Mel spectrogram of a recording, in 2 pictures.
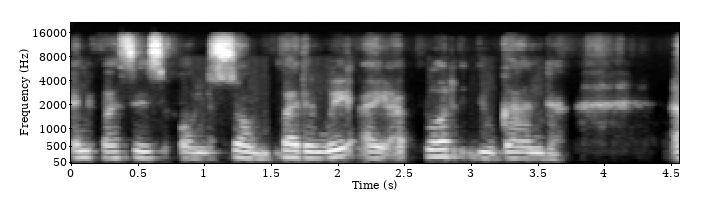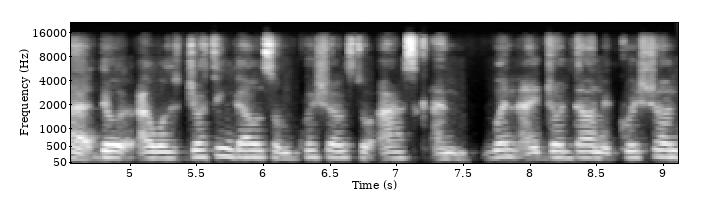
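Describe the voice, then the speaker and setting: A woman speaks at a medium pitch with a dark, mellow tone. Her intonation is fairly even, and her pace is fairly slow. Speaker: public health expert giving commentary. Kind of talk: webinar expert commentary. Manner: halting, many repetitions.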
